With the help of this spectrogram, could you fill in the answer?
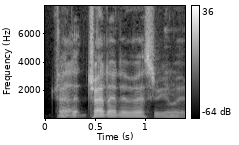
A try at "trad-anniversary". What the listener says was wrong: Triad. Trad-anniversary. Because you said triad.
